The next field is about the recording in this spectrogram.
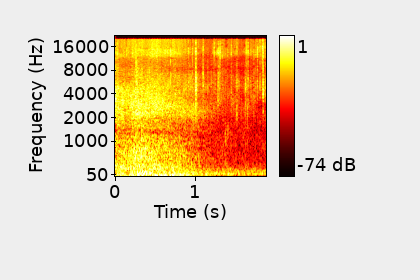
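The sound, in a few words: thrown fire grenade burning, Counter-Strike 2 video game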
